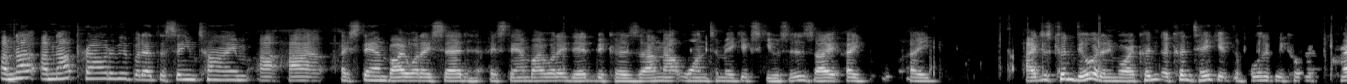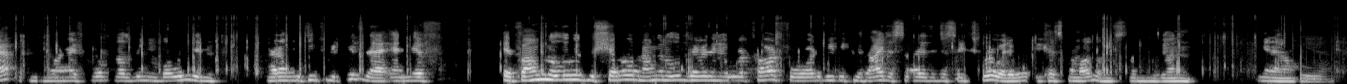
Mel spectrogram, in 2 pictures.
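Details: Adult male speaker; stuttering.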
